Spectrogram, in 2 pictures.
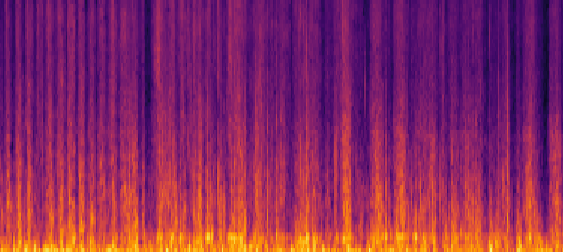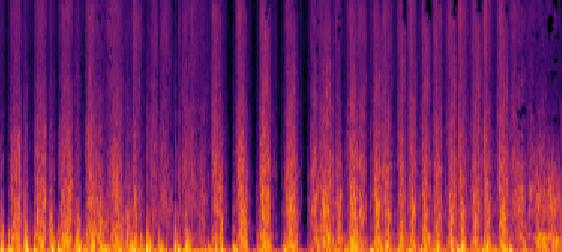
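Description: Fingertips and nails rapidly and aggressively scratch and tap a black foam windscreen on a silver condenser microphone. The result is a dense, continuous stream of deep, boomy rubbing and thumping with quick, short-decaying hits and little bright content, briefly thinning out near the end.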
